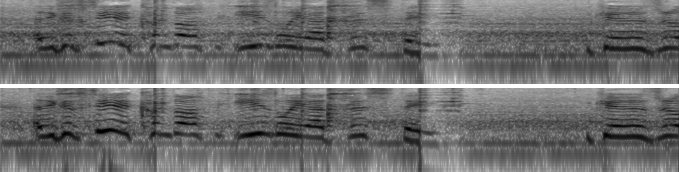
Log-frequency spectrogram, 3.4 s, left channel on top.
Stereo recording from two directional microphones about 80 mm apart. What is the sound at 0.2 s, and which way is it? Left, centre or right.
Speech, centre.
